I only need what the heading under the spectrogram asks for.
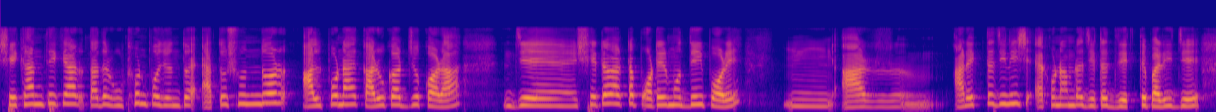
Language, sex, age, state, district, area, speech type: Bengali, female, 30-45, West Bengal, Darjeeling, urban, spontaneous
